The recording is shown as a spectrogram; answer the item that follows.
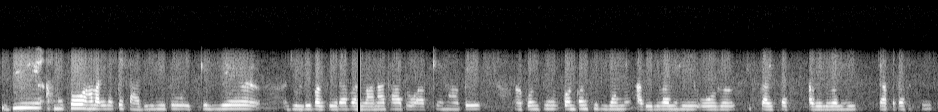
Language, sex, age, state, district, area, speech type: Hindi, female, 30-45, Madhya Pradesh, Harda, urban, conversation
